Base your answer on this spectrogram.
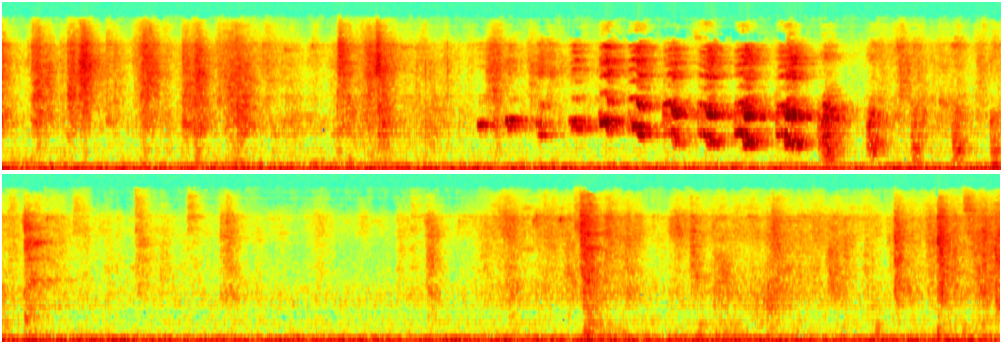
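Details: Playing Labrador Retriever puppies, Sadie's litter of six, in an indoor play room. A short burst of rising and falling whimpers and yips comes midway, surrounded by scuffling clicks, knocks and a constant low hum.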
